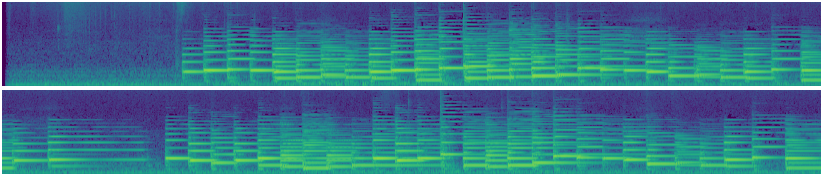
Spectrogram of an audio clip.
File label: Canon in A Minor, Piano; Cornelius Gurlitt; Piano Studio of Bernadette Geras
